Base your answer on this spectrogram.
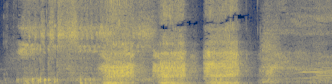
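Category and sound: vocal imitation, person imitating a growl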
